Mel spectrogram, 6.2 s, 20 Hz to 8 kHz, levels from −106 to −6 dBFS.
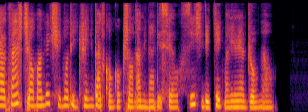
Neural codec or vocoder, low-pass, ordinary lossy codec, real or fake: codec, 16 kHz in and 24 kHz out, 0.6 kbps, FireRedTTS-2 codec; 7.2 kHz; AAC, 32 kbps; fake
